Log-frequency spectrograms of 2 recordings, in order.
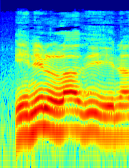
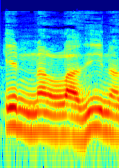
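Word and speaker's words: إِنِ الَّذِينَ: Nah ini Inil ladzina tad'una min dunillahi ibadan amsalukum. Itu bukan inna. Kalau ulama-ulama yang lain bacanya innal ladzina tad'una. Ini bukan innal ladzina tapi inil, asalnya ngerti?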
